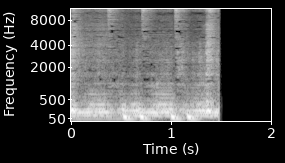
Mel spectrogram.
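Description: Hip hop beat playing with no vocals: a steady bass line under regular drum hits and crisp high cymbal strokes, cutting off suddenly about one and a half seconds in.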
